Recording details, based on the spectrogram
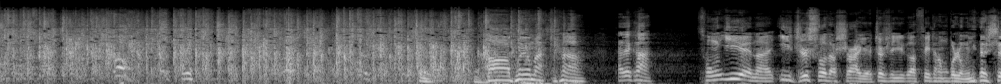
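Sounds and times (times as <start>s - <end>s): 
audience applause at a comedic stage performance: 0.0s - 5.8s
speech: 1.8s - 2.2s, 4.2s - 10.0s.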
